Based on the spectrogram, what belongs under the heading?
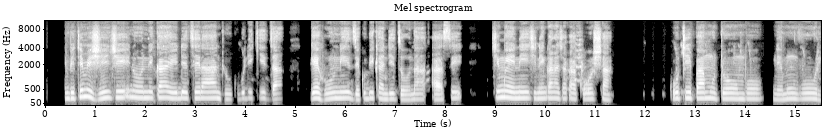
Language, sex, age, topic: Ndau, female, 36-49, health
